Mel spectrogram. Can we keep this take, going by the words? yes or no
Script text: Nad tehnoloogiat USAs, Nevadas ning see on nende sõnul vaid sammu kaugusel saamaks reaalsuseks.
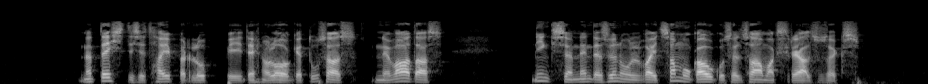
no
